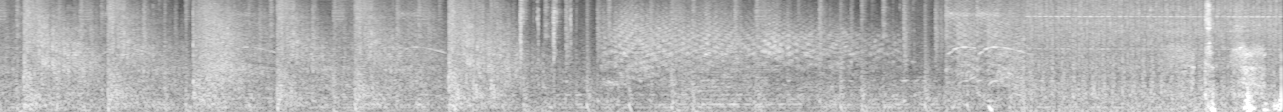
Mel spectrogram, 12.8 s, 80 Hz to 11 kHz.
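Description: Rapid 9mm gunfire in a video game, crackling in dense overlapping bursts under steady game background noise, with a few sharper louder shots near the end.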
